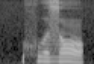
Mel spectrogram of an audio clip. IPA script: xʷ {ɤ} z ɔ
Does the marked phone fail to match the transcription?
no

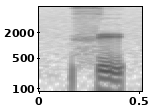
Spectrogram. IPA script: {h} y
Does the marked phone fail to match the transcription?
yes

